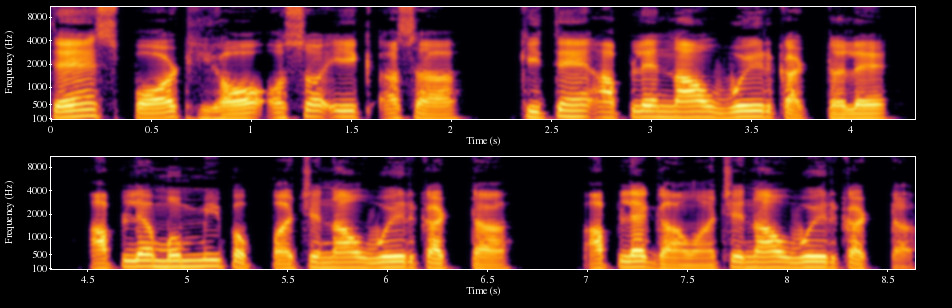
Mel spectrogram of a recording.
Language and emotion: Goan Konkani, neutral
